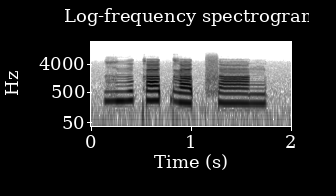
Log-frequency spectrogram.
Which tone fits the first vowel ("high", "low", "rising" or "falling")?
rising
